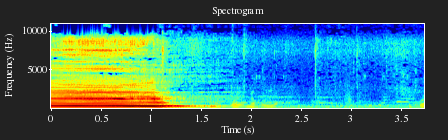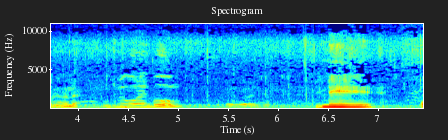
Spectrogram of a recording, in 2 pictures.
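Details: Racing cattle at Karapan sapi bull-race training on Lapangan Asemanis field give one loud, full-toned moo of about a second, followed by scattered people talking and some background noise.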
